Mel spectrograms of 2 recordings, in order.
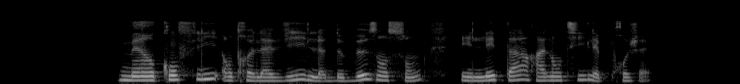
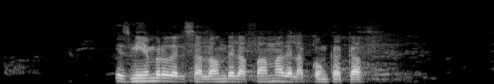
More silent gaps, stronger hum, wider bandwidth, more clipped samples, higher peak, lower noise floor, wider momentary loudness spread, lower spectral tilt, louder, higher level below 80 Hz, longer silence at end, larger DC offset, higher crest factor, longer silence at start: neither; neither; about the same, 8.2 kHz vs 7.6 kHz; neither; second, -18 dBFS vs -2 dBFS; first, under -90 dBFS vs -68 dBFS; about the same, 11 LU vs 10 LU; second, -5 dB/octave vs -7 dB/octave; second, -35 LUFS vs -15 LUFS; second, -76 dBFS vs -64 dBFS; second, 0.9 s vs 1.05 s; neither; about the same, 18 dB vs 16 dB; about the same, 1.2 s vs 1.15 s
